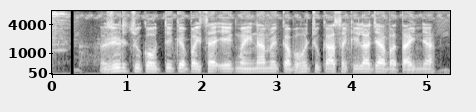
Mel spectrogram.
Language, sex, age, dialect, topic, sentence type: Bhojpuri, male, 25-30, Western, banking, question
